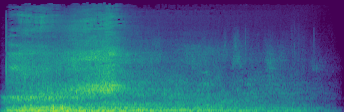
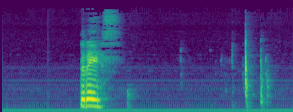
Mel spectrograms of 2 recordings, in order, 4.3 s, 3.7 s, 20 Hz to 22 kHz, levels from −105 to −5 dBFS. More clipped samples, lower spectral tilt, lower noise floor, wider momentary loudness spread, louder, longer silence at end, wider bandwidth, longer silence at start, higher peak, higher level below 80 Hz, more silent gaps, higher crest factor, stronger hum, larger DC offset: neither; about the same, -5 dB/octave vs -4 dB/octave; first, -57 dBFS vs -50 dBFS; second, 20 LU vs 26 LU; second, -29 LUFS vs -17 LUFS; about the same, 0.45 s vs 0.55 s; first, 19 kHz vs 15 kHz; second, 0 s vs 1 s; second, -12 dBFS vs -2 dBFS; first, -36 dBFS vs -68 dBFS; neither; about the same, 18 dB vs 20 dB; neither; neither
